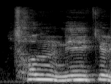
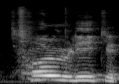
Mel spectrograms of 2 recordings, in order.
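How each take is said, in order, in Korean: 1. 첫 음절은 ㄴ 소리로 끝나요. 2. 첫 음절은 ㄹ 소리로 끝나요. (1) "이렇게 안 되고" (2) "철이 된다고요"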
